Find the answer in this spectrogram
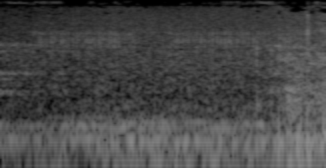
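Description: Quiet steady low rumble of room tone, with a few faint knocks near the end.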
